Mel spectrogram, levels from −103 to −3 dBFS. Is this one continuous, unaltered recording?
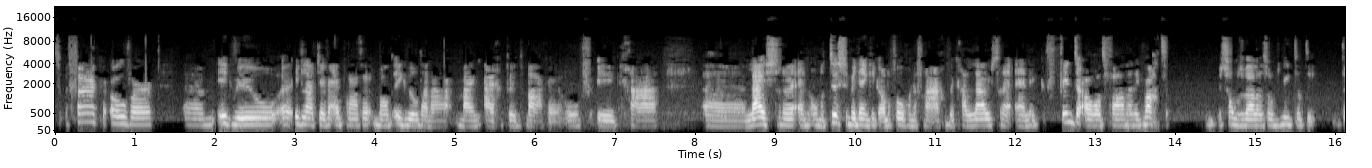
no; 1 cut; at 3.0 s

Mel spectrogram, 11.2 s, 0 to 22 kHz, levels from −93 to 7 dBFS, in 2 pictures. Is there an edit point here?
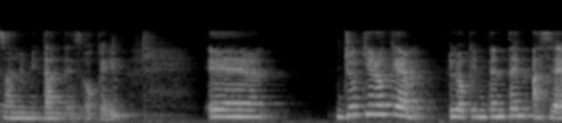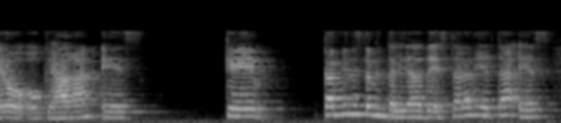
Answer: no; 0 cuts

